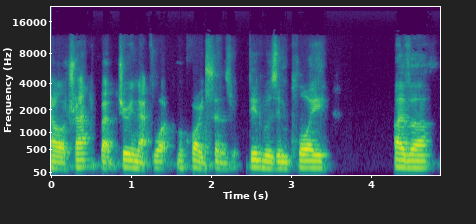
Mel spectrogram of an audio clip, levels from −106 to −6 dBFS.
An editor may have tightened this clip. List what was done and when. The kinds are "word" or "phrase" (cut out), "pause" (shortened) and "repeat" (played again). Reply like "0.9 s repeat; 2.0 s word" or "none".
1.3 s word; 1.9 s word; 2.4 s word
